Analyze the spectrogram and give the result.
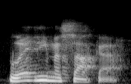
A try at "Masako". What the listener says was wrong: Yeah, you said A, but it's all right.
